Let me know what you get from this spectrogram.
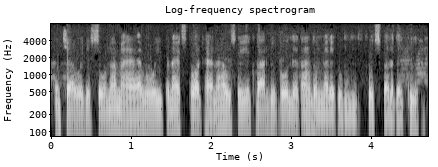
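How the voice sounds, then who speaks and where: A man's voice: mid-range voice, flat delivery, fairly quick, no echo, natural voice. A man playing a pushy, leering coaching teacher, needling and insisting in casual conversation. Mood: sulky, insistent. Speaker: performer in a comic prank-style phone call skit. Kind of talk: casual phone conversation skit. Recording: muffled lo-fi phone call recording.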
